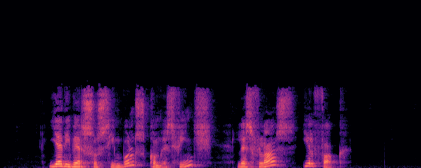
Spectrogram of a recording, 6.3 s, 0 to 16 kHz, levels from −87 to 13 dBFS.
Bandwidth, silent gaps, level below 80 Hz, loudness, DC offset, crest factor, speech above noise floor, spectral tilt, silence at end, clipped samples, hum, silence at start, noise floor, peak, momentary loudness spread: 8.2 kHz; none; -58 dBFS; -20 LUFS; under 0.1%; 20 dB; 61 dB; -5 dB/octave; 1.15 s; under 0.1%; none; 0.75 s; -80 dBFS; 0 dBFS; 14 LU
